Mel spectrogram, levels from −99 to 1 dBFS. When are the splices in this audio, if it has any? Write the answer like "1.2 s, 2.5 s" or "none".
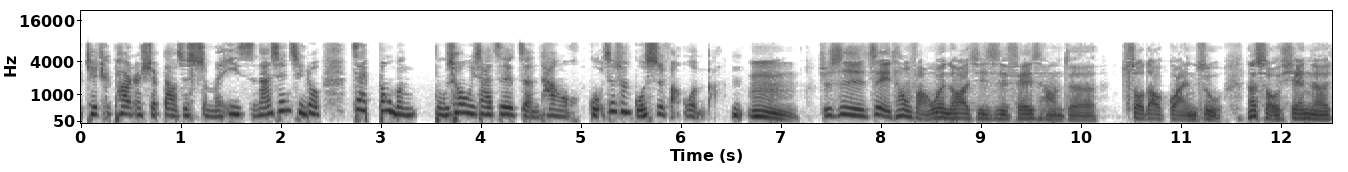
2.3 s, 3.4 s, 6.4 s, 7.4 s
